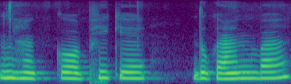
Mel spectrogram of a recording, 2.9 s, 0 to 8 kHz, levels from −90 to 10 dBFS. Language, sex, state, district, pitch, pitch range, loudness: Bhojpuri, female, Jharkhand, Palamu, 215 Hz, 205-220 Hz, -15 LUFS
